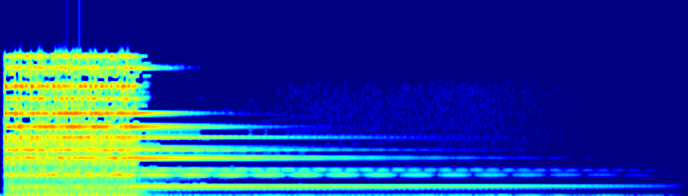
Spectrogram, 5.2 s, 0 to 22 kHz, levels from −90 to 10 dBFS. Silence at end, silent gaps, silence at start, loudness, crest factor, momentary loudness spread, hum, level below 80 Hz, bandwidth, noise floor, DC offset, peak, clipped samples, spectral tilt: 2.85 s; none; 0.05 s; -11 LUFS; 20 dB; 25 LU; none; -60 dBFS; 17.5 kHz; -68 dBFS; under 0.1%; 0 dBFS; under 0.1%; 2 dB/octave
